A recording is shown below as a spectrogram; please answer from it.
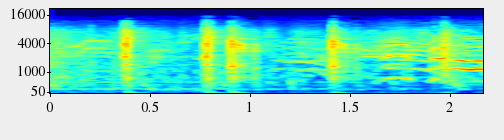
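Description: Wooden staves striking each other in a mock fight: about five sharp wooden knocks at uneven intervals. Children's voices start near the end.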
